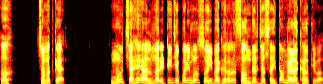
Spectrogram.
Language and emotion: Odia, happy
